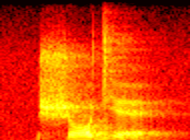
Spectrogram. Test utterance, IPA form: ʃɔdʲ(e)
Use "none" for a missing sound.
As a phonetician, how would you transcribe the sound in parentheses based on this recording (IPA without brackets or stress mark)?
ɛ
